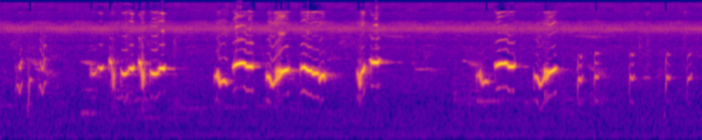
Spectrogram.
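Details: Sooty-headed bulbul singing repeated bursts of cheerful, bubbly whistled notes, some sliding up, others warbling, with short gaps between groups and a few soft chirps at the end. Recording intended as training song for magpie robins.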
